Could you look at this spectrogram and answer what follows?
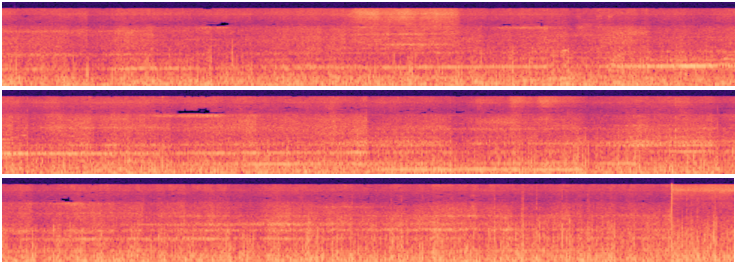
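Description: Mumbai suburban electric local train running at speed, heard from the open coach doorway: a steady loud rush of wheels on rail and wind. On top of it is a whine that rises slowly in pitch through the first few seconds, the traction motors as the train gathers speed.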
